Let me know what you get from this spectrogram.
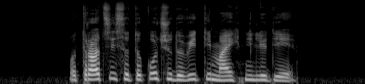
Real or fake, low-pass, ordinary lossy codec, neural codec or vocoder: real; none; none; none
